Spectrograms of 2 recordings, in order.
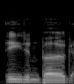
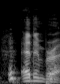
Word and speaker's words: Edinburgh: thank you to uh i'm going to mispronounce it as edenberg and because i know scottish people take that very well edinburgh andy thank you for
